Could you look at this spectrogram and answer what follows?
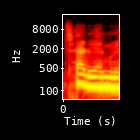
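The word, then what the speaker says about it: Thierry Henry: mad about tiar enry it's not tiar hry it's Terry Henry it's not Terry Henry it's tar hry it's name can't call him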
